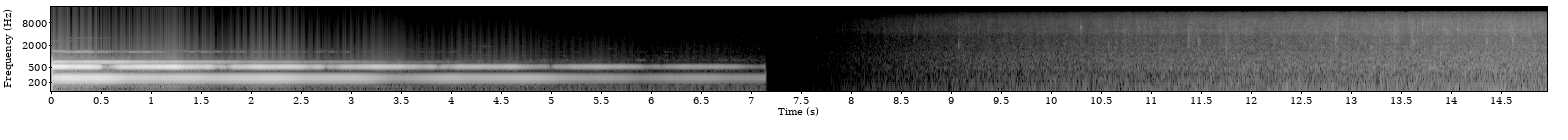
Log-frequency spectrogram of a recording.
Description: Thundering Rainstorm, binaural

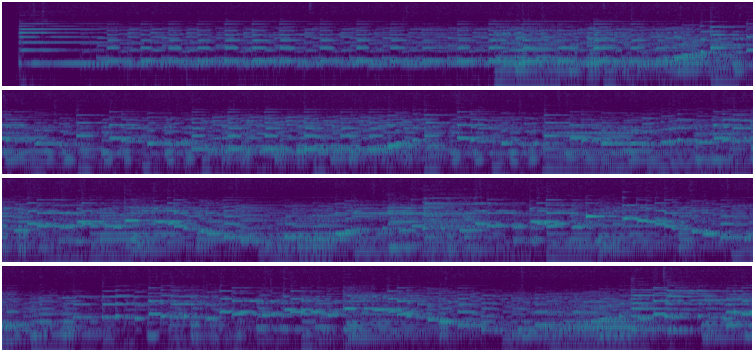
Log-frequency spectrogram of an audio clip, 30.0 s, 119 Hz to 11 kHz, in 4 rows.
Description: Minute Waltz In D-Flat Major Op. 64 No. 1, PIANO; Chopin

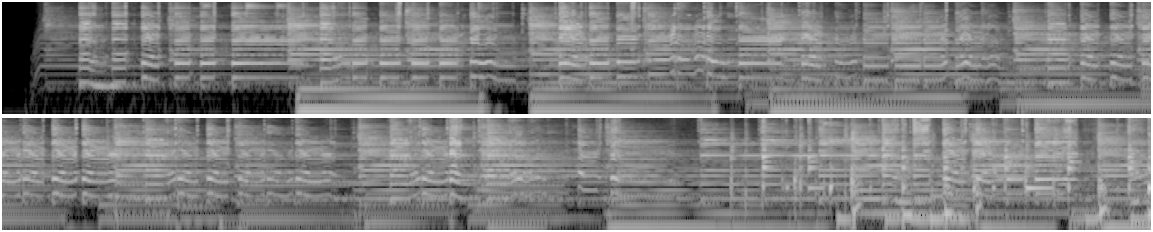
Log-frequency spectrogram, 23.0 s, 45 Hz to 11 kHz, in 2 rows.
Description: Folk Song, India, Sitar; India - 20 Sitar Favourites

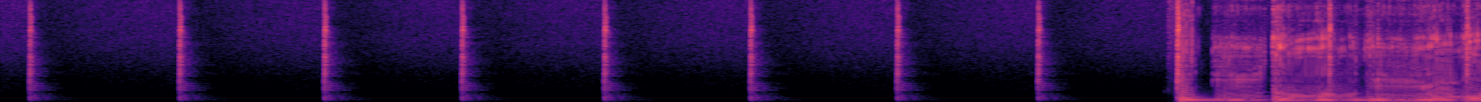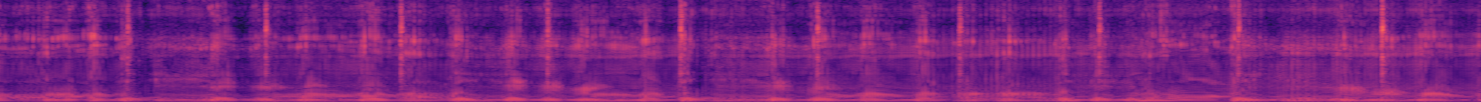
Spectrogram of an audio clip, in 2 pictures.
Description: Didgeridoo Solo

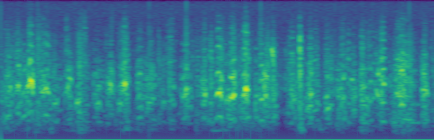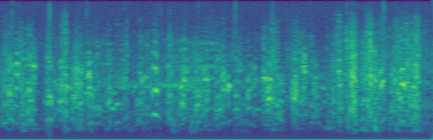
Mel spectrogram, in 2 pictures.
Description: farm; GRSITES Graphics

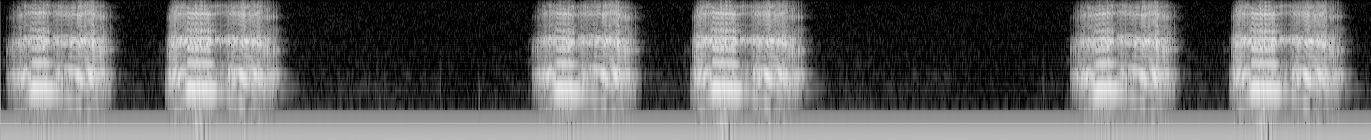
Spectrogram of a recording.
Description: comic; GRSITES Graphics

